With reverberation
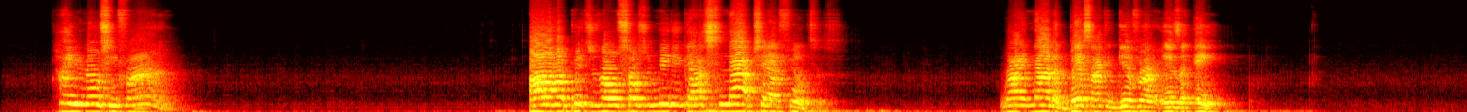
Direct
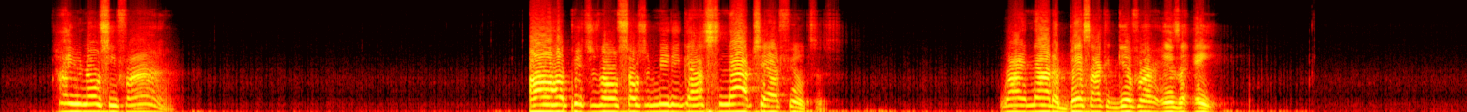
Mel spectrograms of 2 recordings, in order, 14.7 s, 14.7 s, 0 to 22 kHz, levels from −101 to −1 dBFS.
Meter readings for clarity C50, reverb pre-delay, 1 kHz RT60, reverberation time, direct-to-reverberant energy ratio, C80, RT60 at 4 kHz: 8.5 dB, 16 ms, 0.50 s, 0.50 s, 2.0 dB, 13.0 dB, 0.30 s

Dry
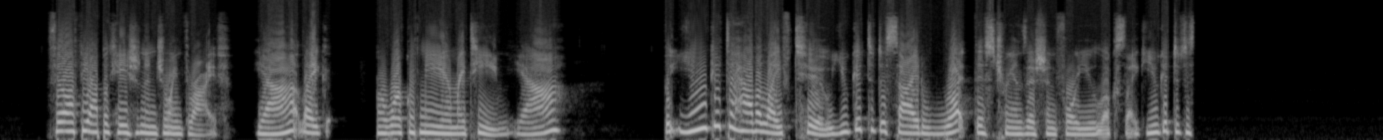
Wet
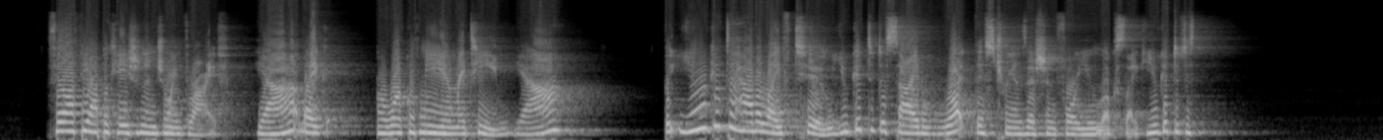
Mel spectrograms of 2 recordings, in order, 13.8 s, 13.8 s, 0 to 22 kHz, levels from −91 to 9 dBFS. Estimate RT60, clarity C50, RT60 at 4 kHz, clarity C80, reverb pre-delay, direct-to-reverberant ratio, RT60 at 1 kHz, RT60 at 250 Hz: 1.2 s, 12.5 dB, 1.1 s, 14.0 dB, 13 ms, 10.0 dB, 1.2 s, 1.2 s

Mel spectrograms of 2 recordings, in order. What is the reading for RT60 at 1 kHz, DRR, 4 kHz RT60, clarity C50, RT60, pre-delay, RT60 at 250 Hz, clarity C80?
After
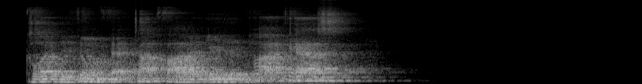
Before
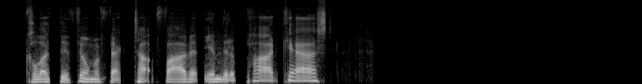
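1.2 s, −5.5 dB, 0.95 s, −3.0 dB, 1.3 s, 39 ms, 1.3 s, 1.0 dB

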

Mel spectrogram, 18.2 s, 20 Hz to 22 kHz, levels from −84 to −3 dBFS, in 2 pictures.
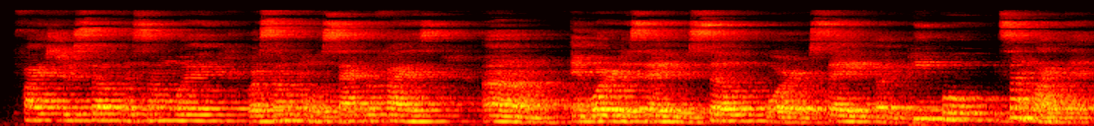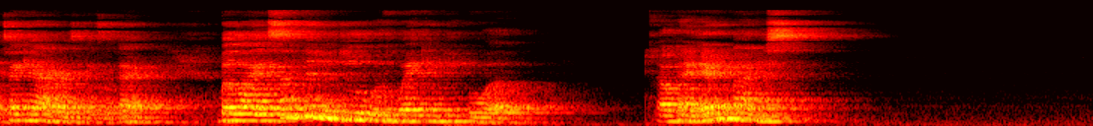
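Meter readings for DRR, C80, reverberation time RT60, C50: −7.5 dB, 1.5 dB, 1.5 s, −1.5 dB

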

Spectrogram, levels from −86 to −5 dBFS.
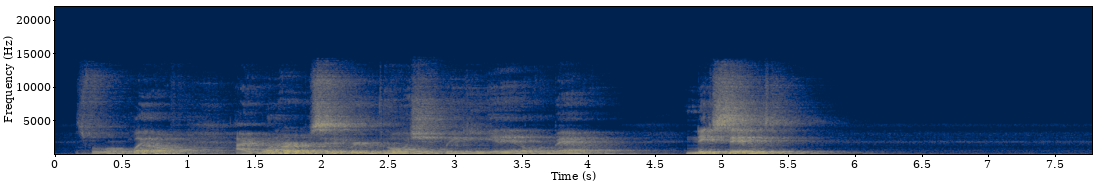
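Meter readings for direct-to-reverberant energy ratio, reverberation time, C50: −3.5 dB, 1.2 s, −1.0 dB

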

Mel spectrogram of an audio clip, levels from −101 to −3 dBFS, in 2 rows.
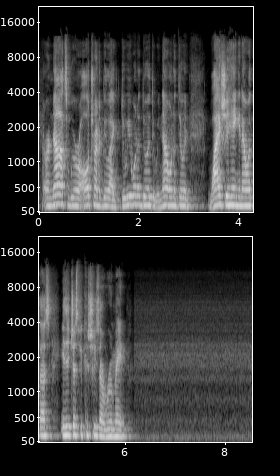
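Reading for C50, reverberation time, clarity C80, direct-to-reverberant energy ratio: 17.0 dB, 0.40 s, 22.0 dB, 10.5 dB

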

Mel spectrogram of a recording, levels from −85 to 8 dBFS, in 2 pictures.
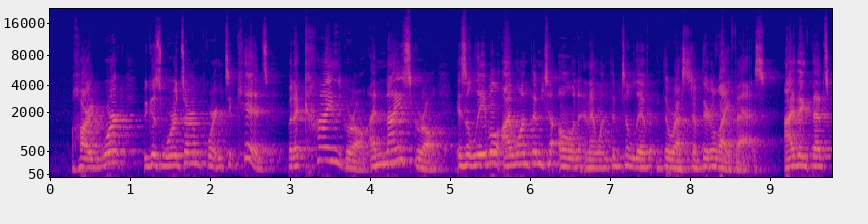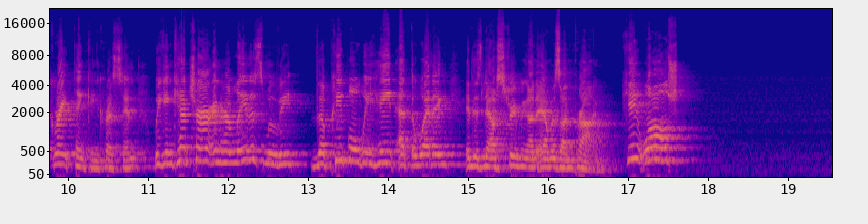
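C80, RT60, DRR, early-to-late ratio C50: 10.5 dB, 0.90 s, 6.0 dB, 8.5 dB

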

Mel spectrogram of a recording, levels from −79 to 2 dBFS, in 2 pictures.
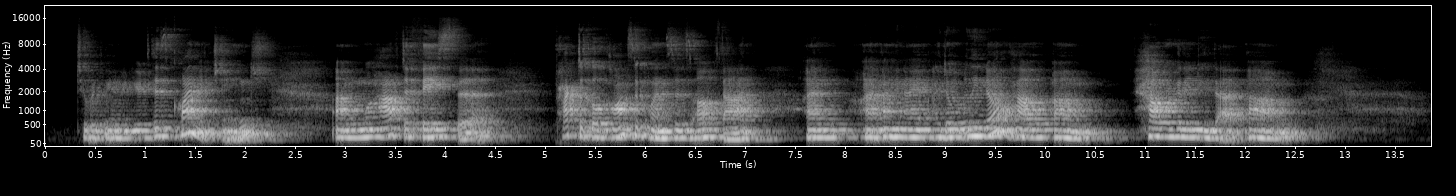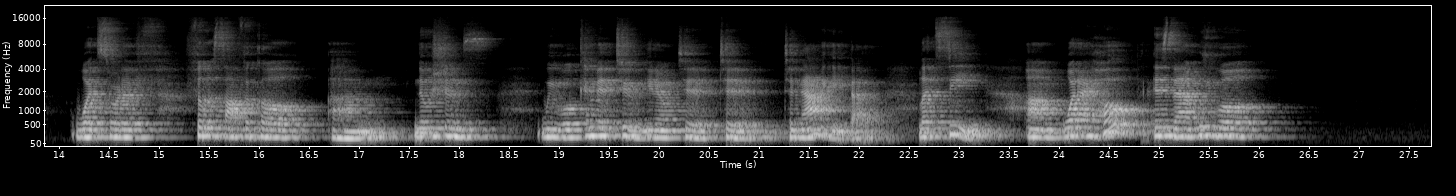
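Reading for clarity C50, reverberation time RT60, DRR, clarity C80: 0.5 dB, 0.90 s, −1.5 dB, 4.0 dB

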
